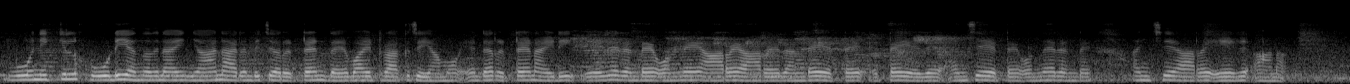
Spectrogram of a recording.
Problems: constant background noise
